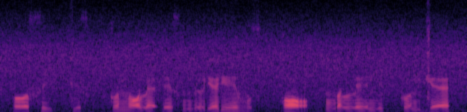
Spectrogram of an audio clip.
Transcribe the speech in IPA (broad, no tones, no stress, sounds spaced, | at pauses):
ɤ θ i kː i θ kː ɤ n ɔ l ɛ ʔ e θ ŋ ɘ ɾʲ ɛ ɾʲ e v o θ kː ɔ | ŋ ʌ lː e n i kː ɤ n ɡʲ ɛ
